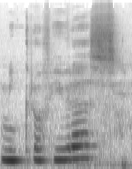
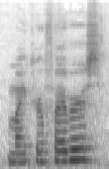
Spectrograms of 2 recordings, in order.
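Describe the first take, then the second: First: The word is said with a Spanish pronunciation. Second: The word is said with an English pronunciation. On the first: The speaker calls it wrong. "I don't want to be annoying and being like microfibras" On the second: The speaker calls it right. "I'm trying to say it in the English pronunciation"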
